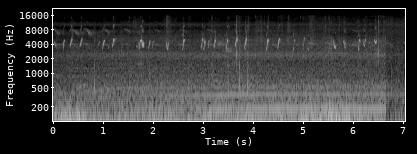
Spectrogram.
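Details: Six four-day-old bantam chicks on grass peeping constantly, a stream of short, high, thin notes from several birds at once.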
